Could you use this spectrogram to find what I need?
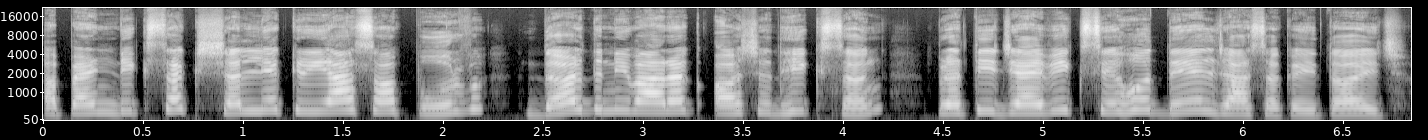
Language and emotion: Maithili, neutral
